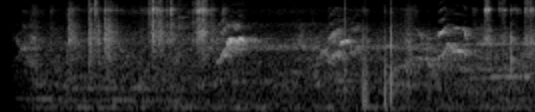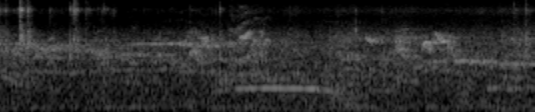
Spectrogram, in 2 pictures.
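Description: Birds chirping: short scattered calls, some sliding up or down in pitch, over a steady low hum, with two sharp knocks about three seconds in.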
